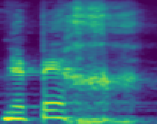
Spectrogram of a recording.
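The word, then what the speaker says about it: נפש: La palabra, la letra o las letras sh del hebreo se pronuncian en hebreo como J. Entonces se pronuncia nepej y los judíos como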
